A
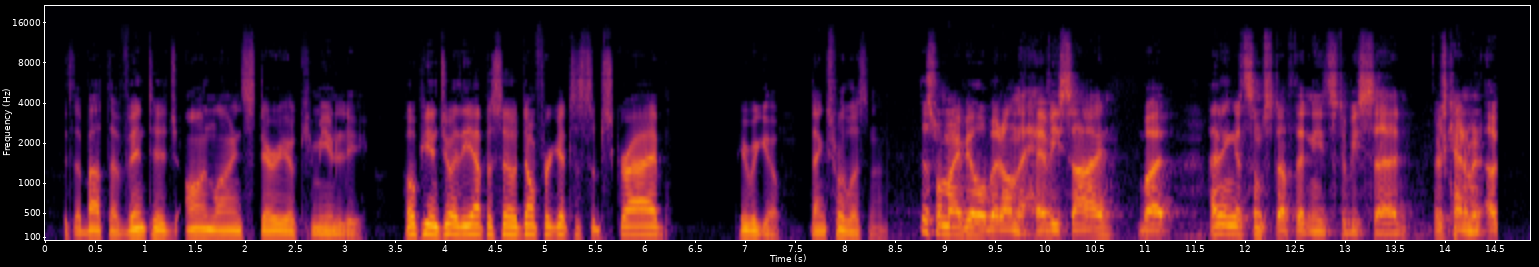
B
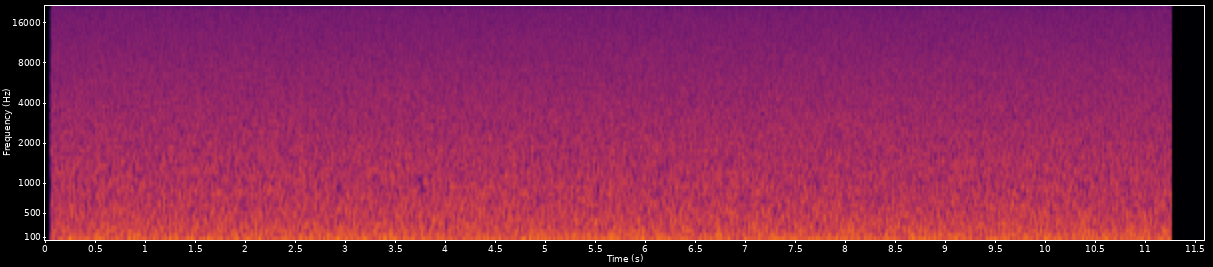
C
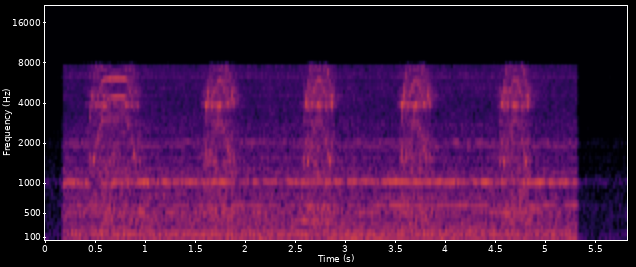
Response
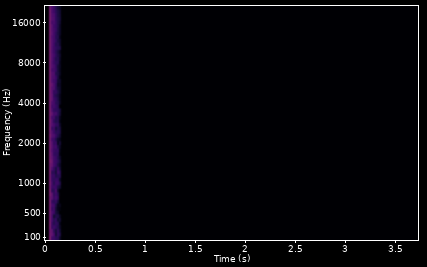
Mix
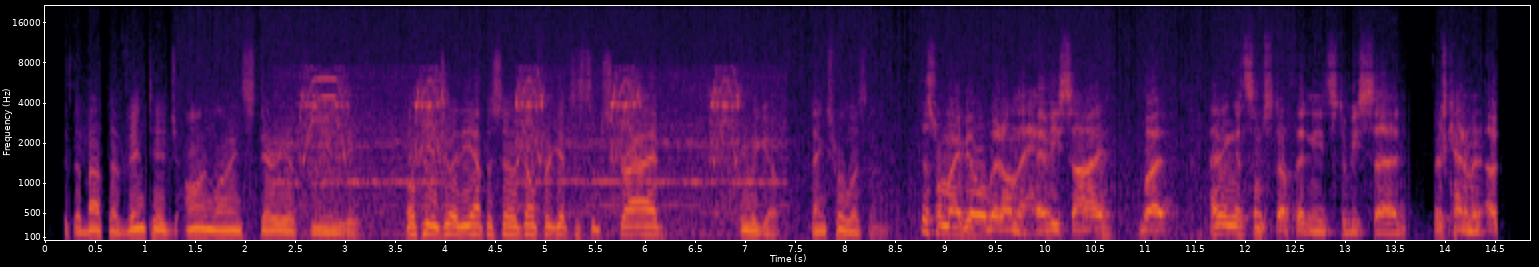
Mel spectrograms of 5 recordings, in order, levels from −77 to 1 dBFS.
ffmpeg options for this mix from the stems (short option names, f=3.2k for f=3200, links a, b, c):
-filter_complex "[0:a]asoftclip=type=tanh:threshold=-15.5dB,volume=-5.5dB,asplit=2[a][b];[b]volume=-19.5dB[c];[1:a]asoftclip=type=tanh:threshold=-26.5dB,adelay=1250,volume=-16dB[d];[2:a]equalizer=f=2.6k:t=o:w=2.5:g=10.5,adelay=2100,volume=-8dB,asplit=3[e][f][g];[e]atrim=end=4.05,asetpts=PTS-STARTPTS,afade=t=out:st=4.046:d=0.004:c=hsin[h];[f]atrim=start=4.05:end=4.7,asetpts=PTS-STARTPTS,volume=0[i];[g]atrim=start=4.7,asetpts=PTS-STARTPTS,afade=t=in:d=0.004:c=hsin[j];[h][i][j]concat=n=3:v=0:a=1[k];[3:a]atrim=start_sample=2205[l];[c][l]afir=irnorm=-1:irlink=0[m];[a][d][k][m]amix=inputs=4:normalize=0,highpass=92,acrusher=bits=8:dc=4:mix=0:aa=0.000001"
